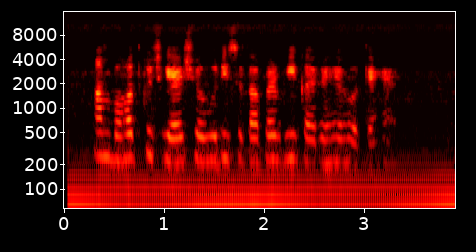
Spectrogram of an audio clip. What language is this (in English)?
Urdu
